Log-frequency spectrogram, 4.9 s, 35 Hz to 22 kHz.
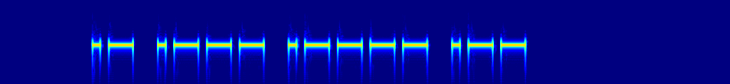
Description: Morse code, heard as a keyed tone, about 21 wpm, 700 Hz. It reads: AJ1W
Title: USA Call Signs - 4 Characters - 8x Character Spacing - 22wpm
